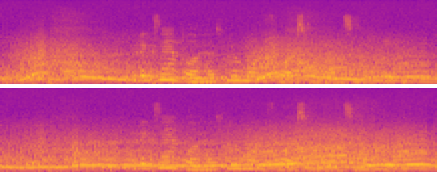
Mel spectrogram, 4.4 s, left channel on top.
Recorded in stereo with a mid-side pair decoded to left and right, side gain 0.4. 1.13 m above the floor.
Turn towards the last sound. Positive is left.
turn(degrees=20)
